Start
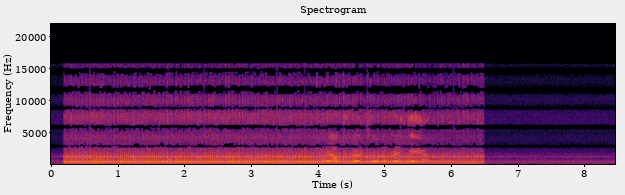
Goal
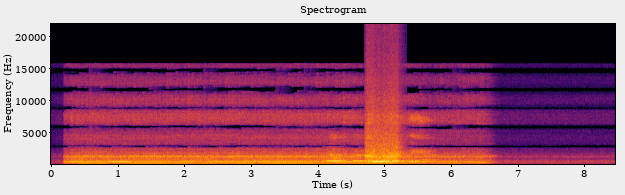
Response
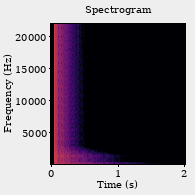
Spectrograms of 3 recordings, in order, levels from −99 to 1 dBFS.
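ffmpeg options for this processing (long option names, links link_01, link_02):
-filter_complex "[0:a]asplit=2[link_01][link_02];[1:a]atrim=start_sample=2205,atrim=end_sample=4410,adelay=83[link_03];[link_02][link_03]afir=irnorm=-1:irlink=0,volume=-6.5dB[link_04];[link_01][link_04]amix=inputs=2:normalize=0,asplit=3[link_05][link_06][link_07];[link_05]afade=type=out:start_time=4.7:duration=0.02[link_08];[link_06]asplit=2[link_09][link_10];[link_10]highpass=frequency=720:poles=1,volume=35dB,asoftclip=type=tanh:threshold=-15dB[link_11];[link_09][link_11]amix=inputs=2:normalize=0,lowpass=frequency=4900:poles=1,volume=-6dB,afade=type=in:start_time=4.7:duration=0.02,afade=type=out:start_time=5.19:duration=0.02[link_12];[link_07]afade=type=in:start_time=5.19:duration=0.02[link_13];[link_08][link_12][link_13]amix=inputs=3:normalize=0,asplit=2[link_14][link_15];[link_15]aecho=0:1:20|43|69.45|99.87|134.8:0.631|0.398|0.251|0.158|0.1[link_16];[link_14][link_16]amix=inputs=2:normalize=0,volume=8.5dB"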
